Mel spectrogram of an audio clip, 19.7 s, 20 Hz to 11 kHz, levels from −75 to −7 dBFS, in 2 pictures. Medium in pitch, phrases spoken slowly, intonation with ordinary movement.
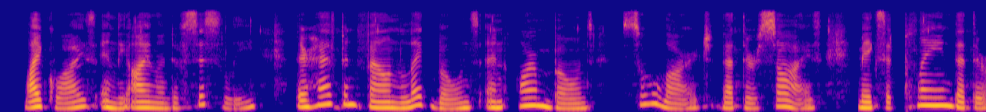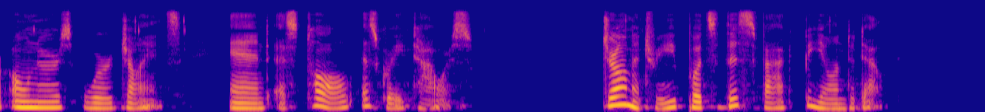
Yes: medium, 170 Hz; slow, 125 wpm; average, 4.3 semitones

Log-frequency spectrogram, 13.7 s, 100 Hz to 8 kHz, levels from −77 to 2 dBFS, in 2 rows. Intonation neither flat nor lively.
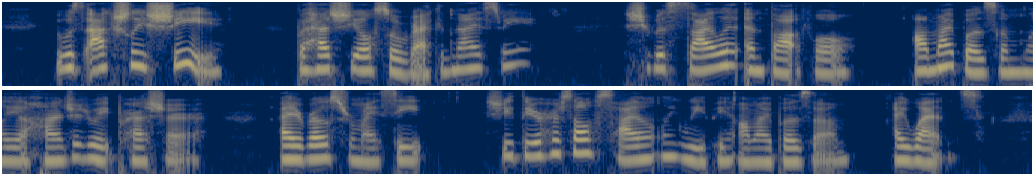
Yes: average, 3.7 semitones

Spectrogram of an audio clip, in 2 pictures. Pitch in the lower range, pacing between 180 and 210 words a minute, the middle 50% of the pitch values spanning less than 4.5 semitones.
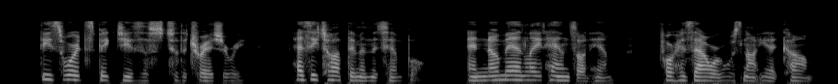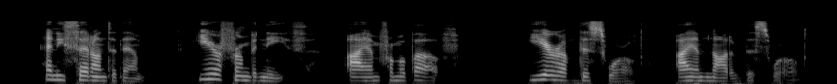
No: medium, 180 Hz; average, 185 wpm; average, 3.0 semitones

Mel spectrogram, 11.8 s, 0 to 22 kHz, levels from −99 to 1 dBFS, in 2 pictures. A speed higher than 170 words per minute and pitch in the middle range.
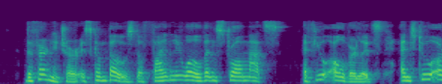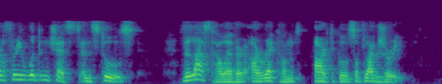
No: average, 140 wpm; medium, 165 Hz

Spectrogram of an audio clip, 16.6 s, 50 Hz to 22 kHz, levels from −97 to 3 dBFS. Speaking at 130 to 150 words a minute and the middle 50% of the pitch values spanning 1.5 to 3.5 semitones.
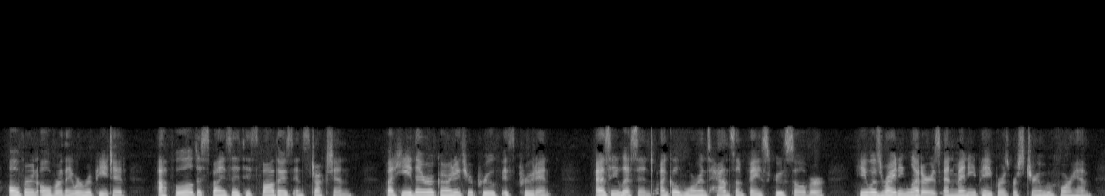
Yes: average, 140 wpm; average, 2.9 semitones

